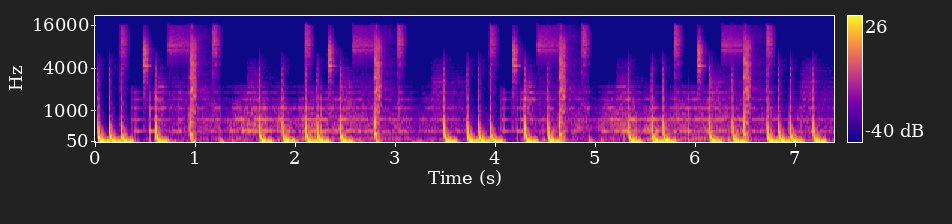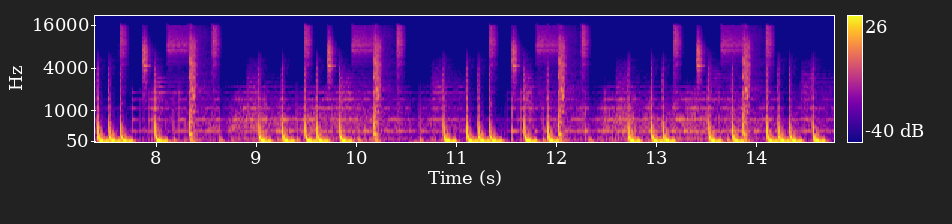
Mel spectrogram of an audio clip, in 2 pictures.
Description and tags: now beat synth 1
These sounds are from a new pack ive started of tracks i've worked on in 2015.
From dubstep to electro swing, full sounds or just synths and beats alone.
Have fun,
Bass, beat, Dance, Dj-Xin, Drum, Drums, EDM, Electro-funk, House, loop, Minimal, Sample, swing, Synth, Techno, Trippy, Xin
